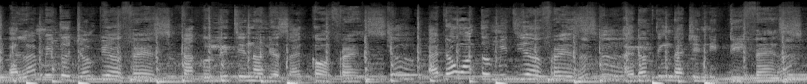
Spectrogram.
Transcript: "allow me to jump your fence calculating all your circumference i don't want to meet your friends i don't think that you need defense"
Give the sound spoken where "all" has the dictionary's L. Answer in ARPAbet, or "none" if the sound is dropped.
N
